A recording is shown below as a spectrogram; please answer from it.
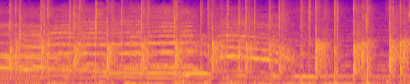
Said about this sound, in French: En Ardèche, applaudissements pour Lionel.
